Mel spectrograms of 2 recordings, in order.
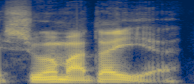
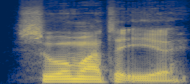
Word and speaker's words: Suamataia: and specifically, we are focusing on BYU's Kingsley Suamataia. By the way, I think that's the correct pronunciation. I actually went and did a little research there to try and nail that. So Kingsley Suamataia, if you guys get a chance.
